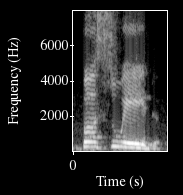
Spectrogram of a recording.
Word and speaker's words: persuade: And let the second part of it slightly prolonged.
